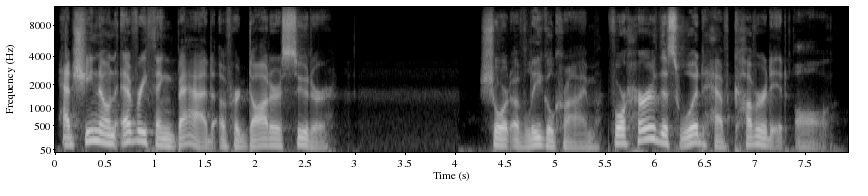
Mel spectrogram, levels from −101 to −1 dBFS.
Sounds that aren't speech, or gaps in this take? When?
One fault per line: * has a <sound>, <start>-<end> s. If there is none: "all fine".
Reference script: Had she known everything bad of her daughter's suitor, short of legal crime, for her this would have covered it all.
all fine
